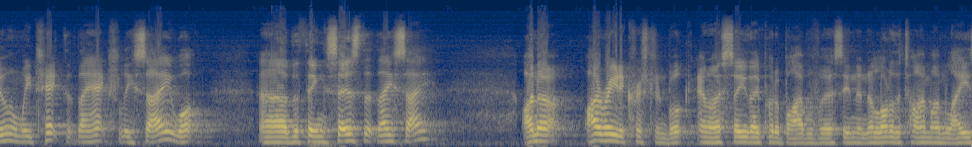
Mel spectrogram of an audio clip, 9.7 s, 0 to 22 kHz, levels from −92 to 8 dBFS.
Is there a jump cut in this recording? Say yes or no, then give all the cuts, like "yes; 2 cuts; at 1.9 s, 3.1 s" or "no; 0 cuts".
no; 0 cuts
